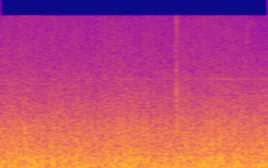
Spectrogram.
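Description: Steady low rumbling noise on the microphone, like wind or handling noise, with a faint click a little past halfway.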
